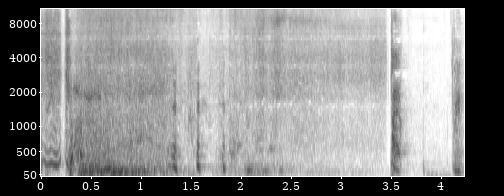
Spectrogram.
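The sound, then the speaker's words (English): Loud hissing bursts of sanitizer being sprayed onto a microphone, a long spray followed by a few short puffs, with sharp pops and handling noise between them. “Hey, I got mic spray, actually.”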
